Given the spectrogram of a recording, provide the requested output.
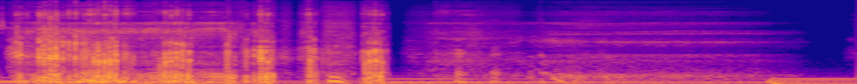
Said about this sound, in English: I haven't slept a wink. That guy snores.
